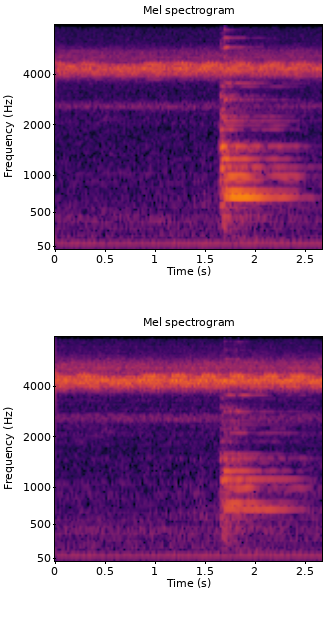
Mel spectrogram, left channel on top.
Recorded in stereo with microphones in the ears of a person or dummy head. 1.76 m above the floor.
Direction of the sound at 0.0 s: 65° right (ahead or behind).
